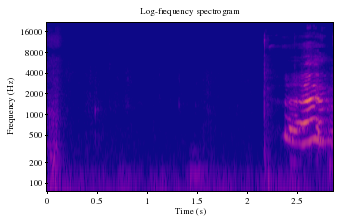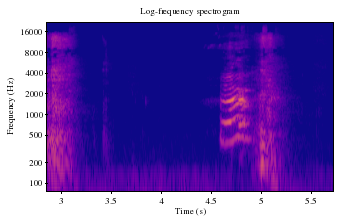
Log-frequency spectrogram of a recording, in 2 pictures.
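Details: A woman's deliberate messy sneezing for a requested personalized video: two sneezes, each a rising voiced intake then a sharp forceful burst, in a quiet room.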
